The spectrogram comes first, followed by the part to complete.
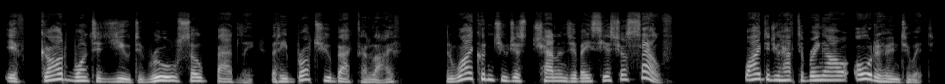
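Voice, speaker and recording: A man's voice: fairly high pitch, sing-song, normal speed, hardly any pauses, a little mellow, dry recording, clean studio sound. A man voicing a grieving, angry young knight of an order, with a tense, raised delivery. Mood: bitter. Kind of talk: audiobook character voice.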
